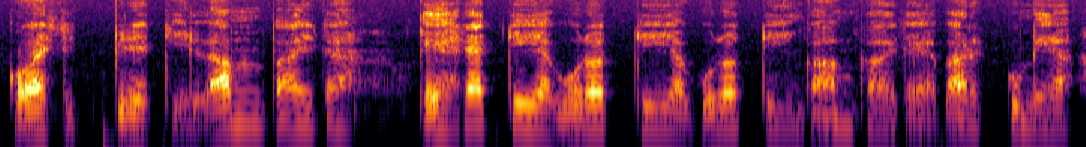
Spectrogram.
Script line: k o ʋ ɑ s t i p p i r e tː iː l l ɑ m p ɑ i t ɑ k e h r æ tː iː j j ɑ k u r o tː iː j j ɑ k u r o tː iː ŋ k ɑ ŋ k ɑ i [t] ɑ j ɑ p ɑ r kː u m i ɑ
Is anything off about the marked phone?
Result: no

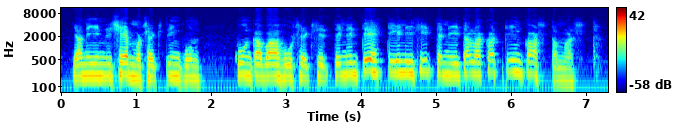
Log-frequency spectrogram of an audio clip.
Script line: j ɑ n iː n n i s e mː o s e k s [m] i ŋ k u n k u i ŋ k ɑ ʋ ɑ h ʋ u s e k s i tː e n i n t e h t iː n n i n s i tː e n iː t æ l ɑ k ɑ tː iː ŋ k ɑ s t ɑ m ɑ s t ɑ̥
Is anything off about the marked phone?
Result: yes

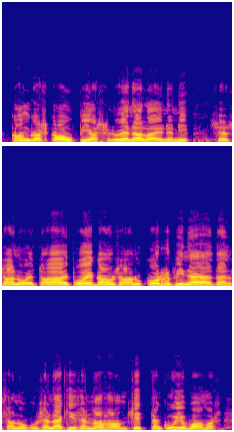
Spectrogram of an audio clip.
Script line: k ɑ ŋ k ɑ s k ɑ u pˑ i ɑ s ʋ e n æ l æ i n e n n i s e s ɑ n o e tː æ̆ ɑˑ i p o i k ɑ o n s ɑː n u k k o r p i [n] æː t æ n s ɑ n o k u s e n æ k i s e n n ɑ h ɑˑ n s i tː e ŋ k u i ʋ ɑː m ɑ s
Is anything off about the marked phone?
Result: no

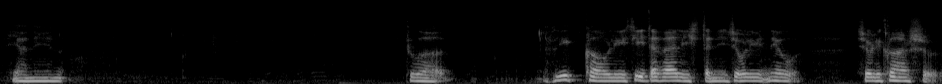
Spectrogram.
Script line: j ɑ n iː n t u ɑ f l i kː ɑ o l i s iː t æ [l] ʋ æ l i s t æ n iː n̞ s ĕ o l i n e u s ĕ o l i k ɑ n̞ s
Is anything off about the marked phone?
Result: yes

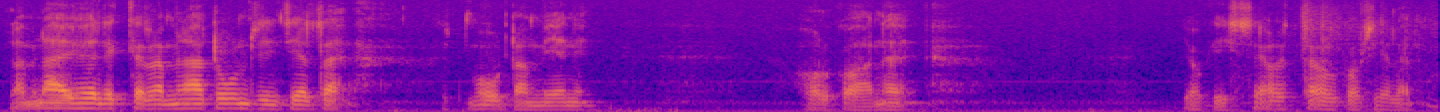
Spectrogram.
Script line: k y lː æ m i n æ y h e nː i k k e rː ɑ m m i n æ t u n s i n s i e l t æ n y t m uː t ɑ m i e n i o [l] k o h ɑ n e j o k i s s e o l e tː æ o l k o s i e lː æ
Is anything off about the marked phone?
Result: no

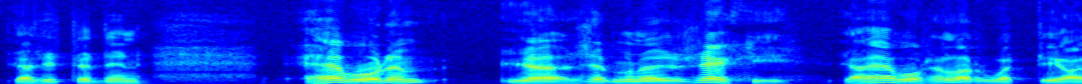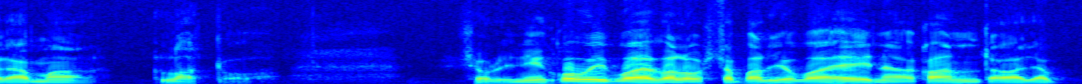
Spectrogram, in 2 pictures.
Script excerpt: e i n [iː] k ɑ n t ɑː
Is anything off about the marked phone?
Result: yes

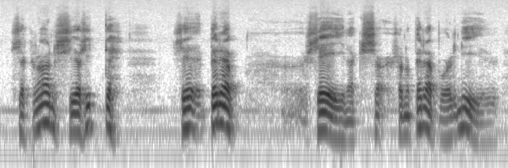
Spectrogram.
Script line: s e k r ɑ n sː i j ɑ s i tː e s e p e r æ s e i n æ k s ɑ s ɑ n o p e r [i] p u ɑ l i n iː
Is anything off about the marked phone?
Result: yes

